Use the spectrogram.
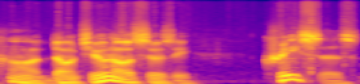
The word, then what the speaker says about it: Croesus: Croesus, not Crisis, was a rich king.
